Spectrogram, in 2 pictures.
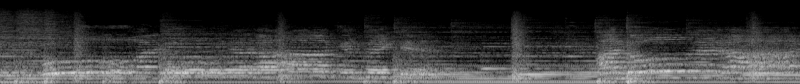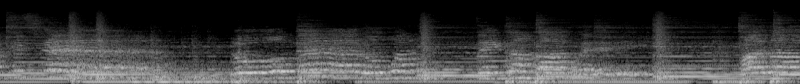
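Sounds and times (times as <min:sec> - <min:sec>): drum kit cymbal and drum hits: 0:00.0 - 0:11.4
electronic keyboard bass notes: 0:00.0 - 0:16.0.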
